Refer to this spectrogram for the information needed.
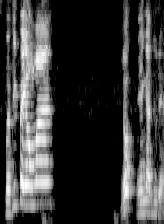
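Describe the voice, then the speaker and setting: A woman with an American accent talks at a very fast pace. Her fairly high pitch carries vocal fry. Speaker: lifestyle vlogger. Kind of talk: casual livestream chat. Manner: rambling, halting with stutters.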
